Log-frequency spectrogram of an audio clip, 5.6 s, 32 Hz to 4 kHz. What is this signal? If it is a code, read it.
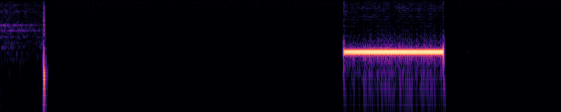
Ringback tone (Europe, 425 Hz).
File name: out- -2005- - - .8486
